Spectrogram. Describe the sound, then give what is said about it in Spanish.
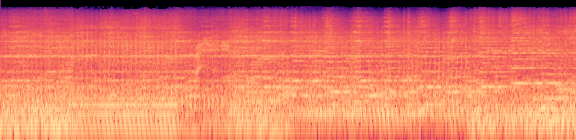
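Military helicopters fitted with loudspeakers and machine guns make a loud, throbbing rotor beat inside a dense, busy mix of sound that stays intense throughout. “De los costados de los helicópteros asoman los grandes altavoces y las ametralladoras.”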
